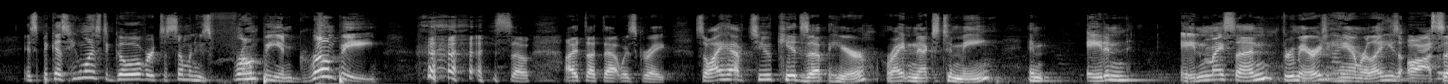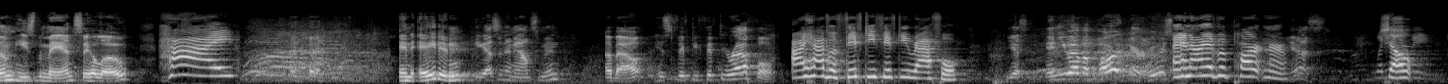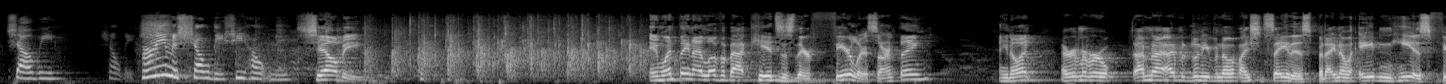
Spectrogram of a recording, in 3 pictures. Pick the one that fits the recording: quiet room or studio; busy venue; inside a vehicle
busy venue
